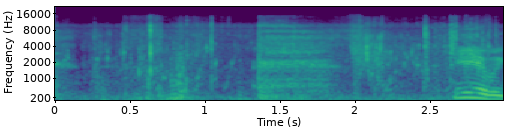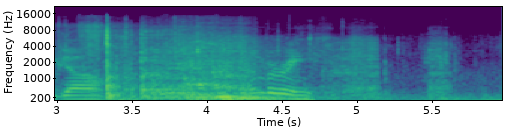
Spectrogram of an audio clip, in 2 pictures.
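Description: A fish splashes and thrashes in the water close by.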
